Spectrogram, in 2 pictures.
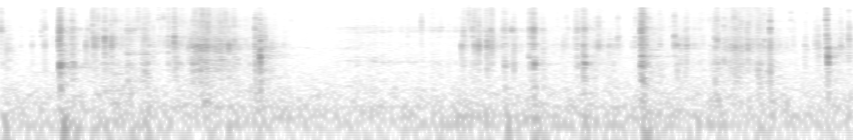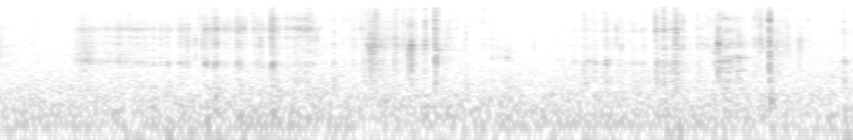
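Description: A solid, hand-sized bar of dry green soap is held in the palm and shaved with a metal box-cutter blade, cutting off crunchy flakes that fall onto a pink cloth. Quiet, dry, crisp scraping and crunching come in short bright bursts with brief pauses between strokes, and almost no low end.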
